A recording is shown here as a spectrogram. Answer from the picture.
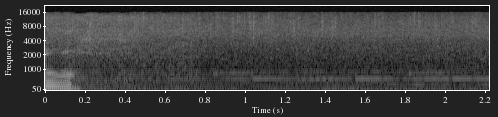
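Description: Quiet ambient background music: a few low notes held steady under an even, soft hiss.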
